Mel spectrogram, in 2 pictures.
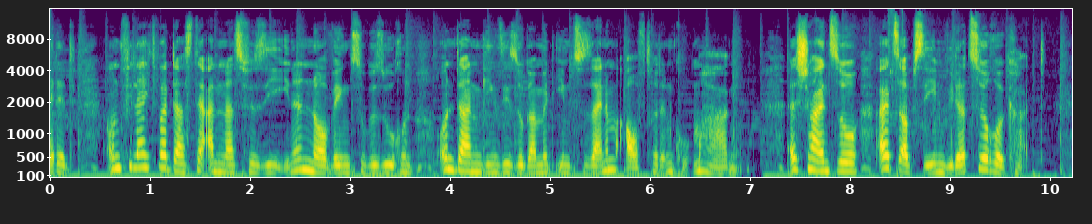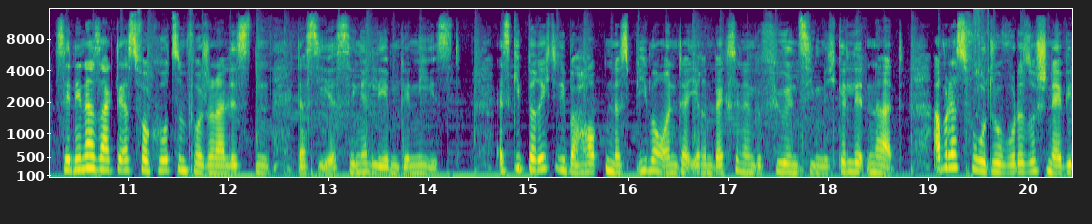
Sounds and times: Speech: 0.0 - 20.4.

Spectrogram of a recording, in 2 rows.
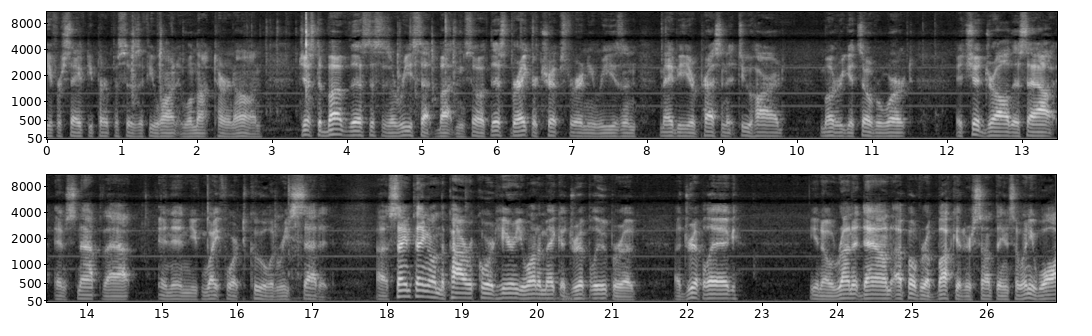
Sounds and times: Speech: 0.0 - 17.3, 17.9 - 22.8, 23.6 - 26.9.

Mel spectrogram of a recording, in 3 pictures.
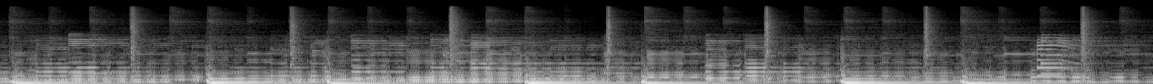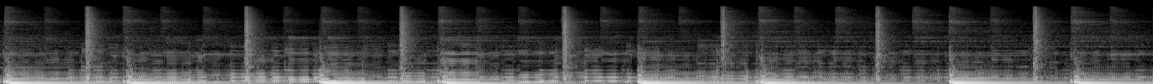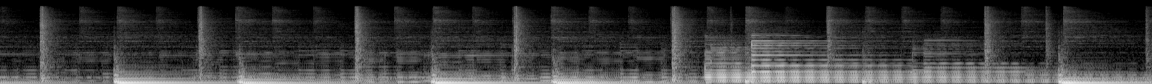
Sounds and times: Steel guitar, slide guitar: 0.0 - 34.5.

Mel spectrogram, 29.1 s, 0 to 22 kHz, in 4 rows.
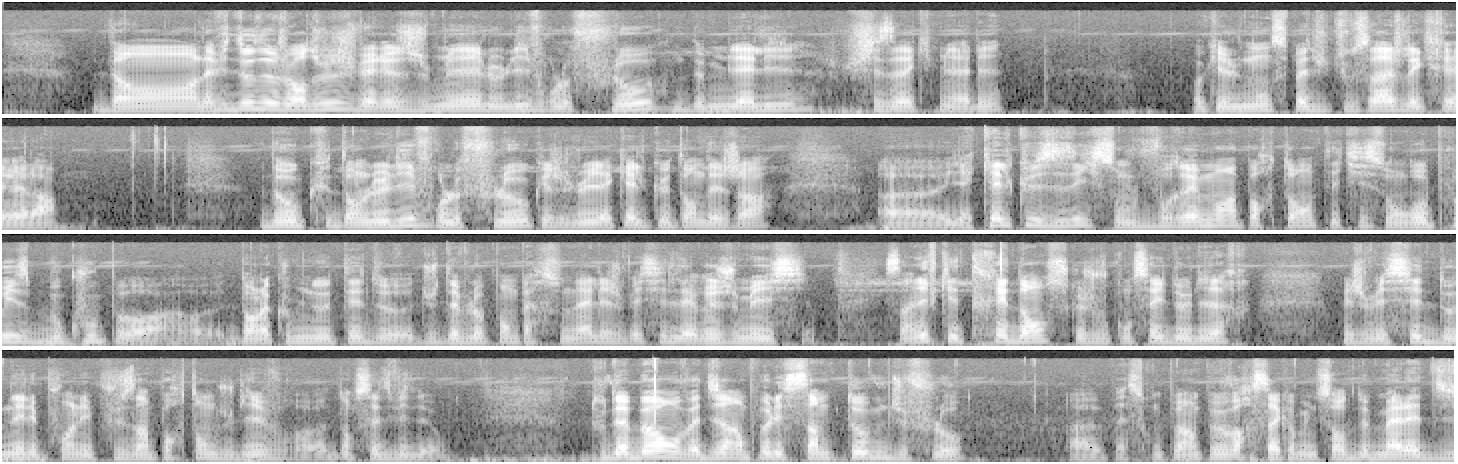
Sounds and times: Speech: 0.5 - 5.0, 6.0 - 7.6, 8.6 - 24.1, 24.8 - 29.0.

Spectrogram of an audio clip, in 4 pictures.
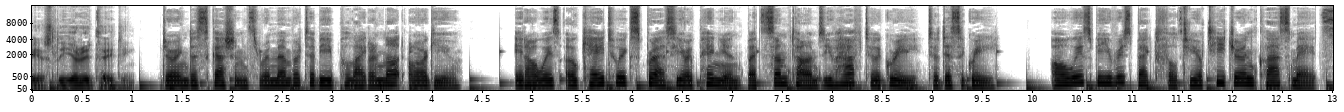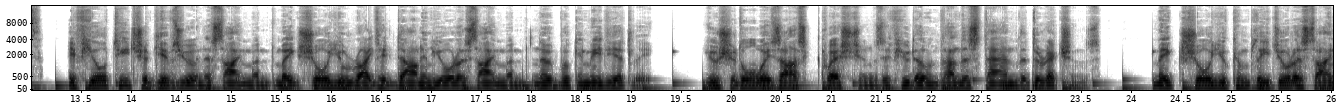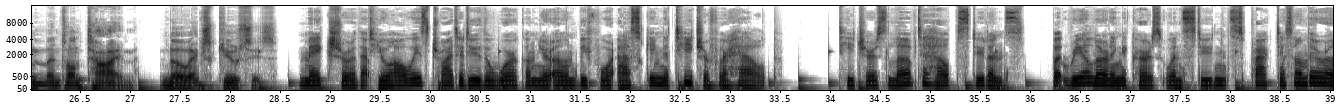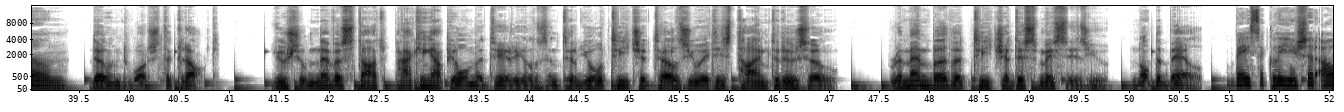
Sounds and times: Percussion: 0.0 - 52.0.

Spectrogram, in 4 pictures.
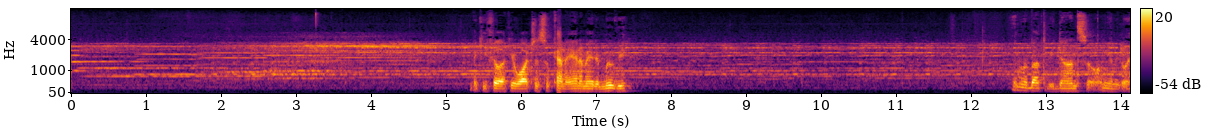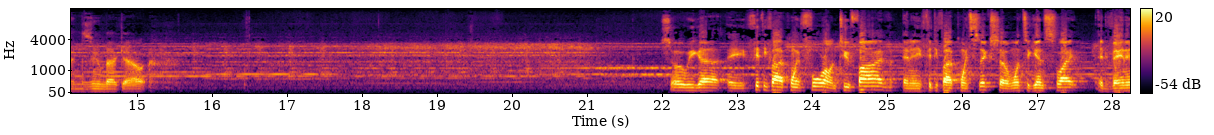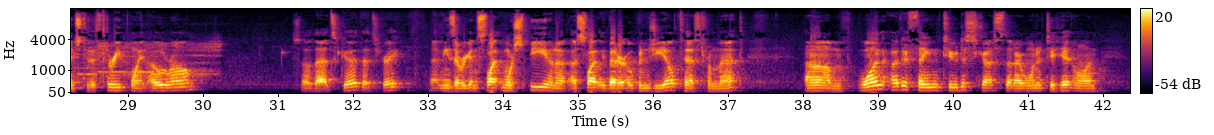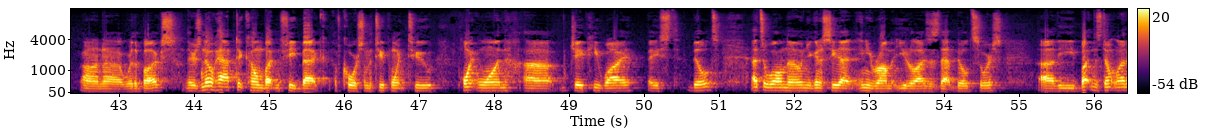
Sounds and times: Music: 0.0 - 30.3
Speech: 5.3 - 7.5, 12.6 - 15.3, 22.0 - 29.9, 31.2 - 37.2, 38.0 - 56.4.

